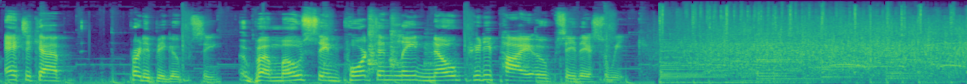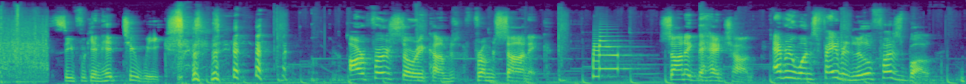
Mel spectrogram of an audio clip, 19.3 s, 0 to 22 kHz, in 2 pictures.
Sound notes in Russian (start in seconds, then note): 11.4 ироничный смешок; 15.6 пип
